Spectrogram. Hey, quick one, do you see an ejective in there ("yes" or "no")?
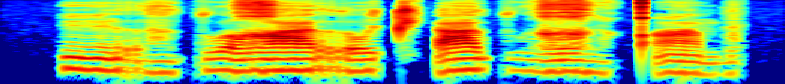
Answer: yes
